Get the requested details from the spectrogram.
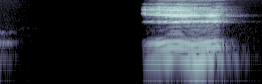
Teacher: ई अग्रस्वर माना जाता है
